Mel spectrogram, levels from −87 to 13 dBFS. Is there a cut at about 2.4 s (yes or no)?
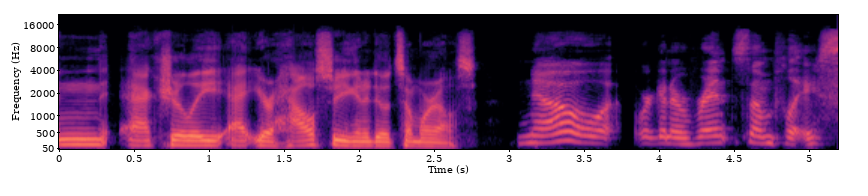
no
